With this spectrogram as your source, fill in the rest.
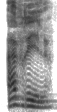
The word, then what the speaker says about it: avril: avril, Ici, c'est facile. Tout se prononce comme c'est écrit.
